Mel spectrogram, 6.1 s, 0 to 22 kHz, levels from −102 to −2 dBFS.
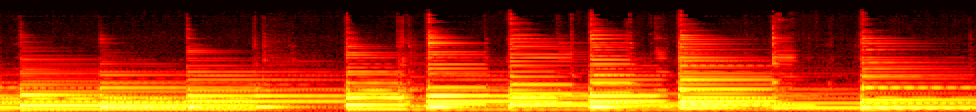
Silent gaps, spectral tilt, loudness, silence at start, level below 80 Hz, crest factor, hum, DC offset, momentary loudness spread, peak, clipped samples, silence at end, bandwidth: none; -9 dB/octave; -20 LUFS; 0 s; -60 dBFS; 16 dB; none; under 0.1%; 8 LU; -2 dBFS; under 0.1%; 0 s; 7.4 kHz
